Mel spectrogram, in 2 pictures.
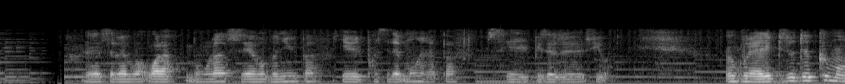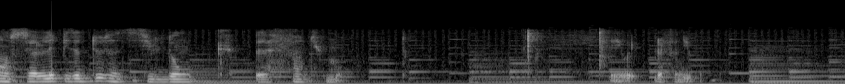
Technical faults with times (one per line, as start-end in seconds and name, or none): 0.26-16.86 clock drift buffer slips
